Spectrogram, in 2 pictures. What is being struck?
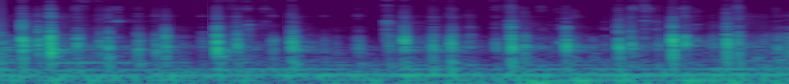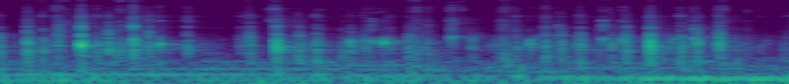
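Hollow plastic star projector night lamp.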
